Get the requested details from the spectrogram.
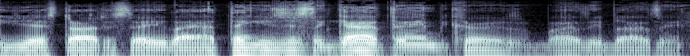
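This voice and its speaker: On a very clean recording with a silent background and a dry, close sound without echo, a man speaks fairly quickly in a very deep, low pitch with ordinary pitch variation. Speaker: podcast host. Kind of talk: casual chat.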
